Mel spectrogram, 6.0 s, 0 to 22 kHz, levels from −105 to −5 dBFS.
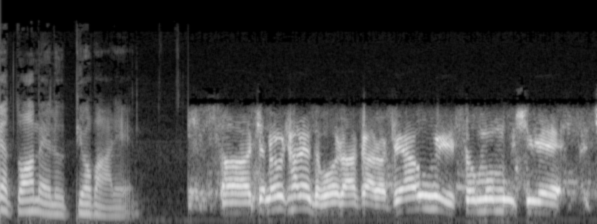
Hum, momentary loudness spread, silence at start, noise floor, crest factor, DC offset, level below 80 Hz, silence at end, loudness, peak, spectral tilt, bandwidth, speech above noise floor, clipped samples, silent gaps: none; 14 LU; 0 s; -39 dBFS; 16 dB; under 0.1%; -70 dBFS; 0 s; -19 LUFS; -4 dBFS; -6 dB/octave; 9.6 kHz; 19 dB; under 0.1%; none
